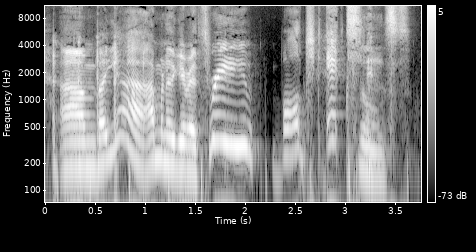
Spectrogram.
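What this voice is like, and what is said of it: Poorly done put-on accent. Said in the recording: “I'm sorry, that was a botched accent.”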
